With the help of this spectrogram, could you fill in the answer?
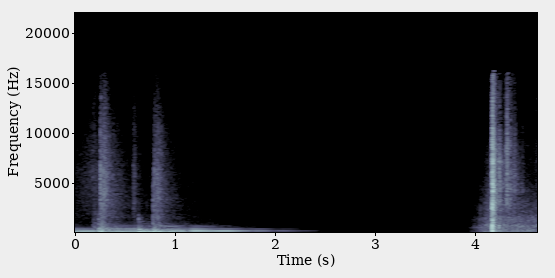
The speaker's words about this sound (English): Hear that? It's the sound of someone whacking the ground with a rake. Specifically, they're beating around the bush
